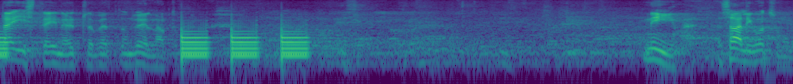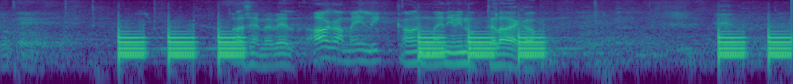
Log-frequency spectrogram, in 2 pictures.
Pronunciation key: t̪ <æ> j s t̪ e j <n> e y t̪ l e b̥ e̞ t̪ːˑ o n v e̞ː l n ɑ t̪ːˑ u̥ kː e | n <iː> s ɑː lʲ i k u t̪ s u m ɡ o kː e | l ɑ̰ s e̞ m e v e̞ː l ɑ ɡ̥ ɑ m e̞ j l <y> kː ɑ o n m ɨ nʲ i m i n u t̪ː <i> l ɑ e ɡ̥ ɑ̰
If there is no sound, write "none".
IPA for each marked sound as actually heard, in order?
æ, n, iː, i, e

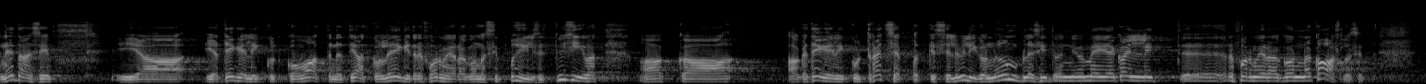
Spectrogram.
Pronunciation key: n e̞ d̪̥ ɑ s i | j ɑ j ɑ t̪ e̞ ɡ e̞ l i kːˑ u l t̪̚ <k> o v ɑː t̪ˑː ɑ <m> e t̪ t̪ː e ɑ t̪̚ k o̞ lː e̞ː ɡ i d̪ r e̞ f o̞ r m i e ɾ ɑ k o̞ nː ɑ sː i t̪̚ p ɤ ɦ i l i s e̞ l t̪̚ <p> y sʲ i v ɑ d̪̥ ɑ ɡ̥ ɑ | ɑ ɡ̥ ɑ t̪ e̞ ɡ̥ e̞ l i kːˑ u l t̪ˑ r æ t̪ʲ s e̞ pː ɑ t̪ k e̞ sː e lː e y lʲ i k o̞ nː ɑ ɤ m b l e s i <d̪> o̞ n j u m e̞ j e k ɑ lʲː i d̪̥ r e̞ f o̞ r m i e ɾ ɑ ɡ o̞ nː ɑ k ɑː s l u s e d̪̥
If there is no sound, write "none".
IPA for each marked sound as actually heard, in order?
k, n, k, d̪

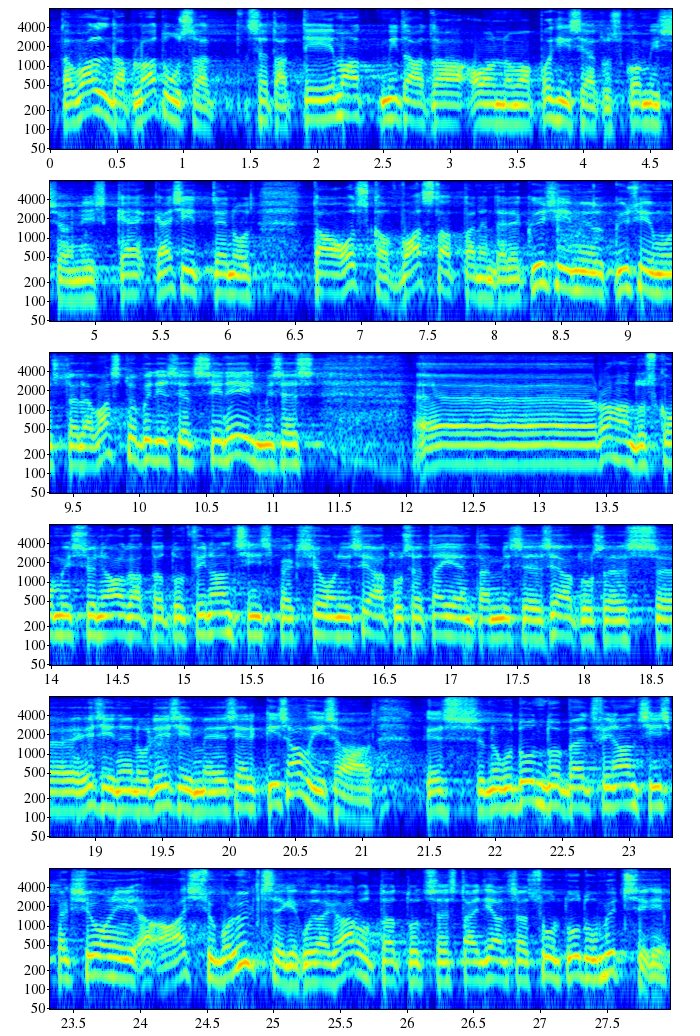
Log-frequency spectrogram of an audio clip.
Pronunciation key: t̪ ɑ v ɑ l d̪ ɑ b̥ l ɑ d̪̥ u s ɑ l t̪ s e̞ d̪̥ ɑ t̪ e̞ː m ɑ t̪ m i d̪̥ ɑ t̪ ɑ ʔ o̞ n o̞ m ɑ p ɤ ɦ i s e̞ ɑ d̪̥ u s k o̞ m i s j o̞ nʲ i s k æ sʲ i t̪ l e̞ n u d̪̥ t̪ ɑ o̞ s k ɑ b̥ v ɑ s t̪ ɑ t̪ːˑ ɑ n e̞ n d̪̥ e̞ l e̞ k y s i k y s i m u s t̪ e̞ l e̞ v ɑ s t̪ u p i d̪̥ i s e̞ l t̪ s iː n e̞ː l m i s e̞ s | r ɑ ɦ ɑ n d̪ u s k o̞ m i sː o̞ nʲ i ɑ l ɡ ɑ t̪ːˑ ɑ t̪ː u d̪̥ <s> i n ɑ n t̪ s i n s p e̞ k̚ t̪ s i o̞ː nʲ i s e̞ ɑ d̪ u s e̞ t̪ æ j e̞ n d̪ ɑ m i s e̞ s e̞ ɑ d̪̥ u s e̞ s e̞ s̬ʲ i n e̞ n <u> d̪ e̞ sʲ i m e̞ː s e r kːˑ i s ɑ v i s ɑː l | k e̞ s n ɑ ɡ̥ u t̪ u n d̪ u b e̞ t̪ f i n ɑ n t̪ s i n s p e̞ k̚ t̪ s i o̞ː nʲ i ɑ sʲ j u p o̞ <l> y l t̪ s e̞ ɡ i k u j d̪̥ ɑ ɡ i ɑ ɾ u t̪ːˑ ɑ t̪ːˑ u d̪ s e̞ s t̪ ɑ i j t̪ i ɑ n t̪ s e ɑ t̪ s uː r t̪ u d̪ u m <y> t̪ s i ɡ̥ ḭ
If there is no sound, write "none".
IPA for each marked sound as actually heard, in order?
f, u, l, y

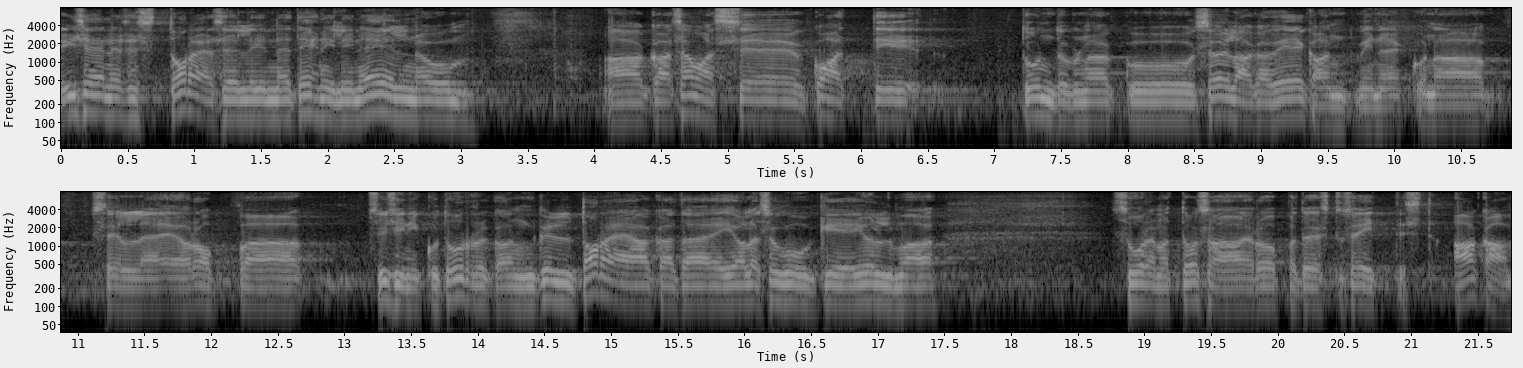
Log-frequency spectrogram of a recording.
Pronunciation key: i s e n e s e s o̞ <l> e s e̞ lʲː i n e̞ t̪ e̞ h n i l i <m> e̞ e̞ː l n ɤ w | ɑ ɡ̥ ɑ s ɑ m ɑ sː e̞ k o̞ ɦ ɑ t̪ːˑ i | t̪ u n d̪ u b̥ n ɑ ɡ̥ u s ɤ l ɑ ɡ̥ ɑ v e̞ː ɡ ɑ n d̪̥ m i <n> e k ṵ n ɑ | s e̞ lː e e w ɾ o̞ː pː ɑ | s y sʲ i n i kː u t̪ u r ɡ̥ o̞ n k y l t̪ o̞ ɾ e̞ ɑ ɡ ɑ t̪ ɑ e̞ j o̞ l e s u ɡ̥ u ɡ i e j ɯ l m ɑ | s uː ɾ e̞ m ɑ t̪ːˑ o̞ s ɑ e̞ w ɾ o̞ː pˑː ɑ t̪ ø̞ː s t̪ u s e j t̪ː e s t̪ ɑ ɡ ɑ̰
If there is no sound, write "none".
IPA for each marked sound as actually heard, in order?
ɾ, n, n

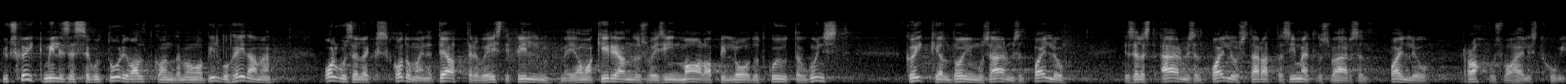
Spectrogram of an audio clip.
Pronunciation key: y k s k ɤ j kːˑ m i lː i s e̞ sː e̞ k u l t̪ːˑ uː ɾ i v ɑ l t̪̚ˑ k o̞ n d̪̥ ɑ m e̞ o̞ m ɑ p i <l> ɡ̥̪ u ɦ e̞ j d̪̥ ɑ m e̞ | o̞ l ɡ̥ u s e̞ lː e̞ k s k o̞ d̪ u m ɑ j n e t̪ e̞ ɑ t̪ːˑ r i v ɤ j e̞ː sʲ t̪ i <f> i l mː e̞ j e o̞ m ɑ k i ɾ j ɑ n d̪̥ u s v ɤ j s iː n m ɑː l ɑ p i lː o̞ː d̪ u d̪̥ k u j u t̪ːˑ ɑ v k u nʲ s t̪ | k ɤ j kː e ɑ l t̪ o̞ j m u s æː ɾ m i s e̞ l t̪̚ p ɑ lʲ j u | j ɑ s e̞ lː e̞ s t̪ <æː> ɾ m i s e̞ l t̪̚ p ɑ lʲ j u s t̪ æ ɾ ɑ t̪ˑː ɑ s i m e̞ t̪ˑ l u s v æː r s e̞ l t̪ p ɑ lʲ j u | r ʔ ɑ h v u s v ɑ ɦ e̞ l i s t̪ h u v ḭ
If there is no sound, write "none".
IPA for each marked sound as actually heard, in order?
l, f, æː

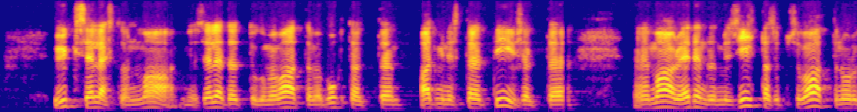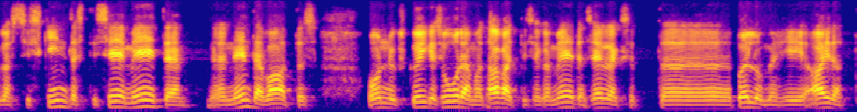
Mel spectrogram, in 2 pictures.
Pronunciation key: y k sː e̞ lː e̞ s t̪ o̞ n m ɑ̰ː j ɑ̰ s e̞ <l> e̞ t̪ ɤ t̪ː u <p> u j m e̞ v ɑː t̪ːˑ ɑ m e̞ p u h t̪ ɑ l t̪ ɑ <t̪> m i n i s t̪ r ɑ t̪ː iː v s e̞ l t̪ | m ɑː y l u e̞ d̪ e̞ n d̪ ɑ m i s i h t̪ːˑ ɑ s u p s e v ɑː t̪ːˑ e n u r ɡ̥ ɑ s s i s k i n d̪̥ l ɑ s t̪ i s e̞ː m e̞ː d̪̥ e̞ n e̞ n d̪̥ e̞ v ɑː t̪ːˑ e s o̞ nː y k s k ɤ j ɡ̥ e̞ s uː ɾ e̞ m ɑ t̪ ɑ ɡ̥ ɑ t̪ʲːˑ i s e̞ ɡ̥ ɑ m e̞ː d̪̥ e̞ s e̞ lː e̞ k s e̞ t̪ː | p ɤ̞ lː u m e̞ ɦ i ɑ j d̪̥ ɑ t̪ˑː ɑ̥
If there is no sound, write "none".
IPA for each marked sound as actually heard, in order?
lː, k, d̪

